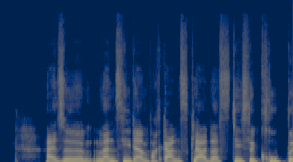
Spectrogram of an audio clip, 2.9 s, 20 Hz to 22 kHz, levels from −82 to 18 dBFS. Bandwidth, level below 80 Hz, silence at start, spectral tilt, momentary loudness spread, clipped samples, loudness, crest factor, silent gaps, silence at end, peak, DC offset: 19 kHz; -78 dBFS; 0.2 s; -4.5 dB/octave; 2 LU; under 0.1%; -25 LUFS; 20 dB; none; 0 s; -6 dBFS; under 0.1%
